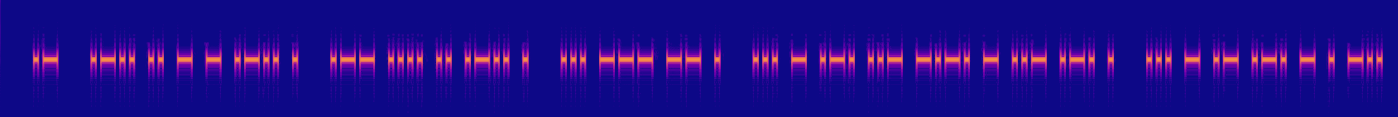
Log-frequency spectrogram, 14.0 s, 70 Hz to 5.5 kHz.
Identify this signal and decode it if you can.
Morse code, heard as a keyed tone, about 25 wpm, 600 Hz. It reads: A LITTLE WHILE SOME STRUCTURE STARTED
